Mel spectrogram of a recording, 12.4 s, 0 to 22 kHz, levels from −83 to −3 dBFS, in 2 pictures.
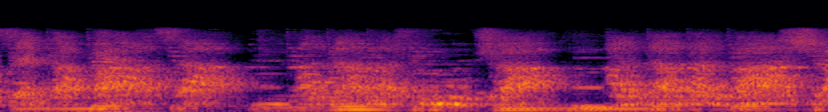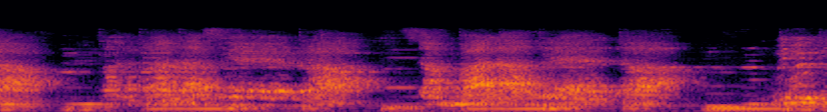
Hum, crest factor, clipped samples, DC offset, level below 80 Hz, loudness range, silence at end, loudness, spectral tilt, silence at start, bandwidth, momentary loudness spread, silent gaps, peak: none; 18 dB; under 0.1%; under 0.1%; -50 dBFS; 1 LU; 0 s; -28 LUFS; -5.5 dB/octave; 0 s; 8.2 kHz; 8 LU; none; -10 dBFS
